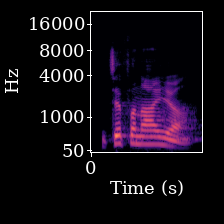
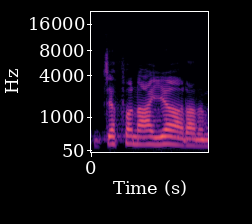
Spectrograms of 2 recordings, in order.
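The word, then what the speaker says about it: Zephaniah: 예, 스바냐를 영어로 읽으면 제퍼나이아 뭐 이렇게 발음이 되는데 히브리어하고 비슷해요. 히브리어로 읽으면 제파네야 비슷하죠, 그렇죠?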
